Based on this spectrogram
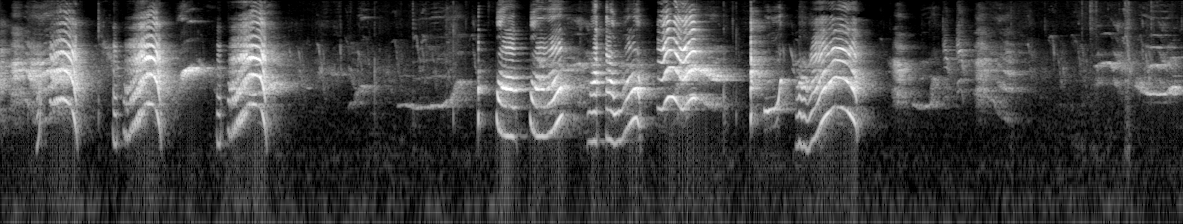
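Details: Pet parrot talking, repeating words like mummy, papa and mitthu; bursts of loud, nasal, word-like syllables with rising and falling tones, then quieter trailing sounds, in a quiet room.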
